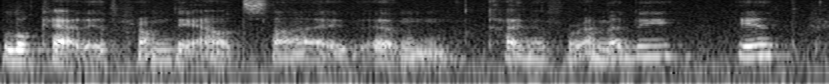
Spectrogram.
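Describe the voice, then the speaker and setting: A woman with a non-native accent speaks at a fairly slow pace over noticeable background noise. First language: Hungarian. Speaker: art history professor. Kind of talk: interview monologue. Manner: hesitant with fillers.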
